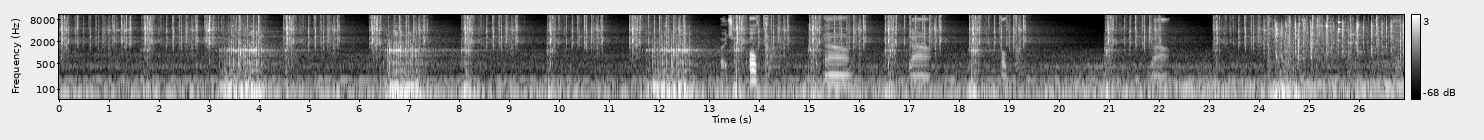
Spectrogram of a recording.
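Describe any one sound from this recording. A metal mechanism clicks and ratchets as it turns.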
